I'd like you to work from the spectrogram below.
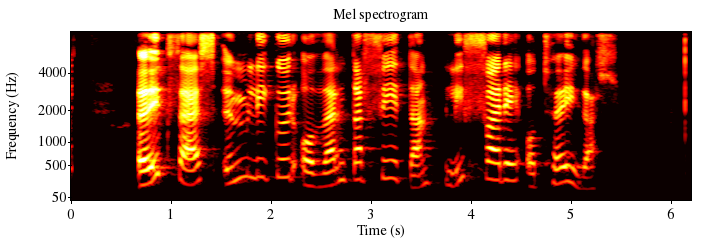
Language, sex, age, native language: Icelandic, female, 40-49, Icelandic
